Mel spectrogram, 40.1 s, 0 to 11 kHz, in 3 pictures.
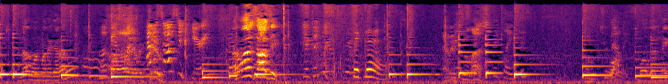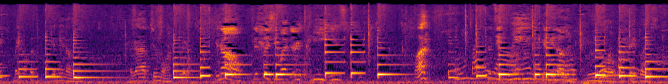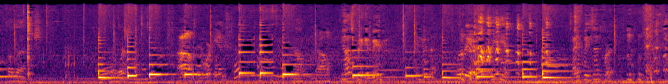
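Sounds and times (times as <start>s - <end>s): ukulele melody: 0.0s - 27.6s, 28.3s - 39.7s
voices talking in background: 0.0s - 40.0s.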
